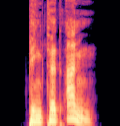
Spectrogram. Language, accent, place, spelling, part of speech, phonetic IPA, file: German, Germany, Berlin, pingtet an, verb, [ˌpɪŋtət ˈan], De-pingtet an.ogg
- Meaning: inflection of anpingen: 1. second-person plural preterite 2. second-person plural subjunctive II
